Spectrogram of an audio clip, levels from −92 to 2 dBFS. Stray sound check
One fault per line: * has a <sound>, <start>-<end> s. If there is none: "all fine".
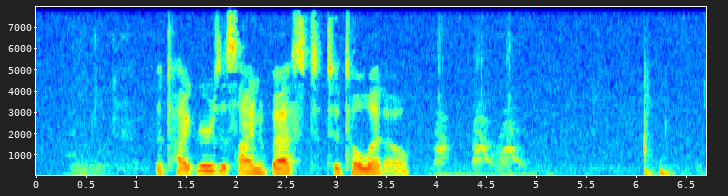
* has a bark, 3.9-5.0 s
